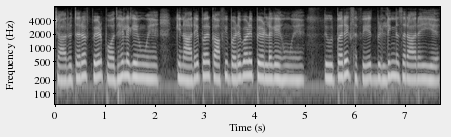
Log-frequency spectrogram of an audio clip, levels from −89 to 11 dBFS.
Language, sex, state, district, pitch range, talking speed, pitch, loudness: Hindi, female, Bihar, Vaishali, 205-235 Hz, 185 wpm, 215 Hz, -14 LUFS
